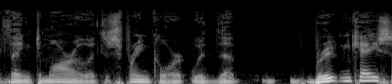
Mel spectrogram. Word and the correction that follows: Brunson: Is that his name? – Brunson. – Brunson. I never can get his name right. Brunson. – Yeah, like Brunson, yeah. Like a Bunsen burner, a Brunson burner.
